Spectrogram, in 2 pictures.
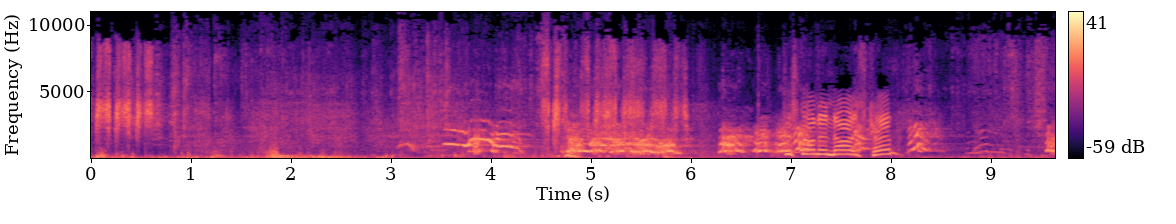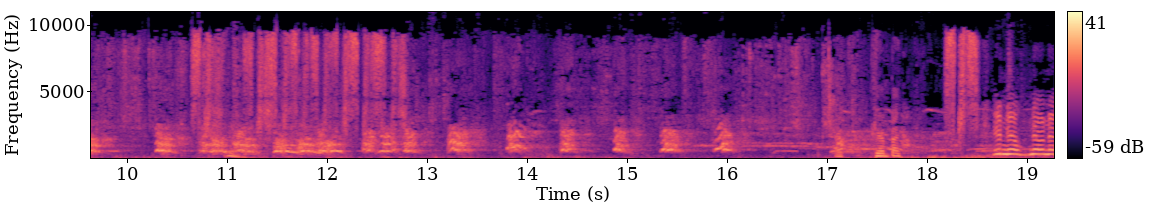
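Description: Dogs yelp and whine excitedly close by.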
